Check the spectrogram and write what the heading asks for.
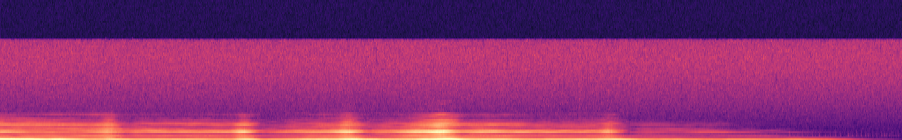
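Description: A sustained instrumental drone holding one steady chord, swelling slightly every two to three seconds, then fading out over the last few seconds.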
